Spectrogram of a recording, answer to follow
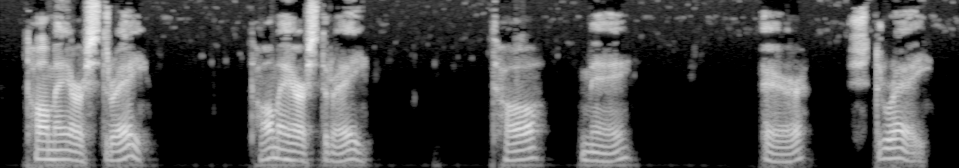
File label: i am lost irish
